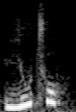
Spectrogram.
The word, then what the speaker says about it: Juto: Jeg tror, hendes F-navn udtales Juto. Det øh, staves i hvert fald J-U-T-O.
